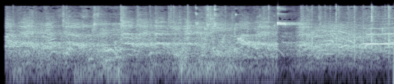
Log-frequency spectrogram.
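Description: Basketball being dribbled on a hardwood gym floor, a string of sharp bounces, with the squeak of sneakers on the court and spectators' voices echoing in the large hall.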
